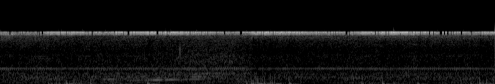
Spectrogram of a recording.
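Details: Bell cricket call, a sustained high, bright tinkling trill without pause, slightly pulsing in loudness, over a faint low hum.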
